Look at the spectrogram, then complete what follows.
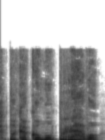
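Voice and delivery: high, indignant challenge; offended. A narrator's reading. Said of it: "вскричала обиженная девушка".

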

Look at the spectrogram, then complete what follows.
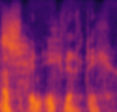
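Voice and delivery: a soft, breathy whisper; whispered sincerity. Acted. Guest answers the old landlady in a whisper. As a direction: confide it under your breath.

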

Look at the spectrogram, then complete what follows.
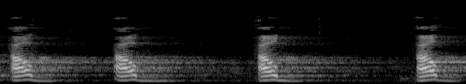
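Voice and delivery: "أض" repeated, each one stopped firmly on a held ض; pressed Dad. Shown as a demonstration. Teacher drills the correct articulation point, "أض" firmly pressed. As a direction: separate drilled "أض", tongue edge pressing on every ending. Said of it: "هكذا".

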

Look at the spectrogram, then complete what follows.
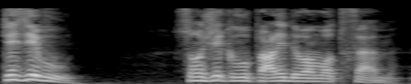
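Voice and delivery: ordonner fort, plus haut; ordre sec. Acted. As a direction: couper Julien d'autorité. Le baron tente de l'arrêter. (le baron fait taire Julien, d'un ton impérieux)

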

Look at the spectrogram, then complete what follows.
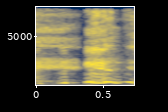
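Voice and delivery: high rising laugh; giggling fit; loud laugh. Real, not acted. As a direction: crack up again. Friends recalling funny scene.

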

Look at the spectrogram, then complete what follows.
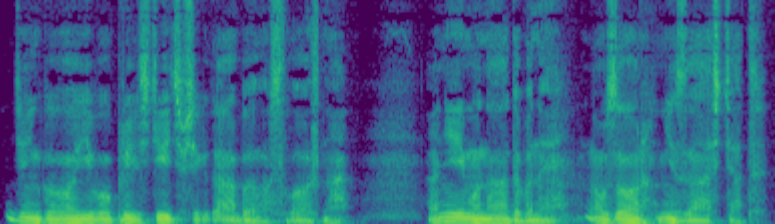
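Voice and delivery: weak stern dying father; very old man. Acted.

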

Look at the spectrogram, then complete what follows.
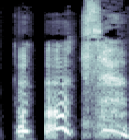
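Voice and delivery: high burst of mocking laughter. A narrator's reading. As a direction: laugh in her face. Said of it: "расхохотался рыжий".

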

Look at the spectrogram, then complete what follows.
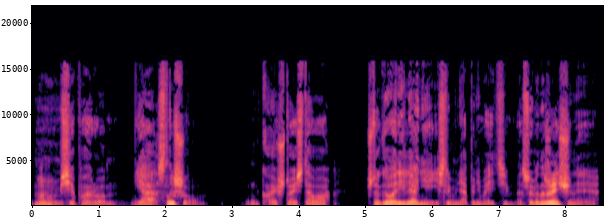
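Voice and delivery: low, hushed, hesitant murmur; hushed man-to-man confidence. A narrator's reading. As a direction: confide gossip discreetly, haltingly. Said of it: "он понизил голос".

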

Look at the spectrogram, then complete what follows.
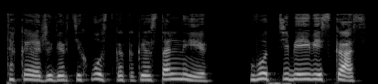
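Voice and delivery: loud slurred jeer; drunken shout. A narrator's reading. Drunk Willy shouting at Sara.

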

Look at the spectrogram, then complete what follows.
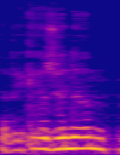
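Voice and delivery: ordinary delivery, nothing marked

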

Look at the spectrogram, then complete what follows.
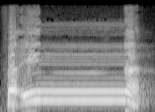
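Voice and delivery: فإن with the nasal n held two counts; ghunnah. Shown as a demonstration. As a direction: hum the doubled n of فإن. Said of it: "الصحيح أن تقول".

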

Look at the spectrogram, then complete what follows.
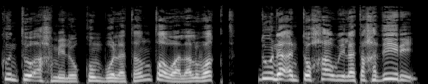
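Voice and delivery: high, outraged woman's voice; indignant anger. A narrator's reading. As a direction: protest in angry disbelief. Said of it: "كررت بغضب هادر مستنكر". (غضب مستنكر بصوت مرتفع)

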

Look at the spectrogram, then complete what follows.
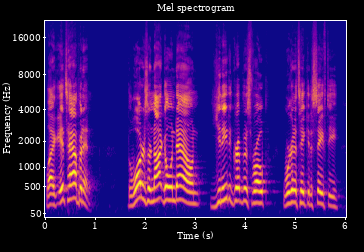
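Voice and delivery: acted urgent bullhorn warning; bullhorn shout. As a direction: holler down from a helicopter. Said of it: "they take the bullhorn out".

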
